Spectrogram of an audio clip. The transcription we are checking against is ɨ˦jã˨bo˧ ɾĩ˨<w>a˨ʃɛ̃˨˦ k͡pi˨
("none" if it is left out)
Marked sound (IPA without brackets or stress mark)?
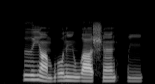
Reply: w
